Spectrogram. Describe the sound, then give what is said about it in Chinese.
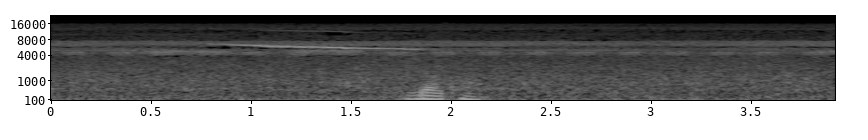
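A single sharp, high, thin screech like a bicycle brake, a Blue Whistling Thrush call lasting about a second and dipping slightly in pitch, over a steady buzz of insects. “它是一个很尖锐的，很像脚踏车的那种刹车声音，咦，这声音，哎，这是我觉得就像。”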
